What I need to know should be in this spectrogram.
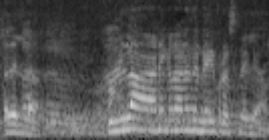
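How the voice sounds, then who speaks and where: High-pitched Kerala man mixing in English words. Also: fairly quick. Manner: mixes Malayalam with English words. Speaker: amateur vlogger. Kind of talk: casual vlog chat with friends. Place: outdoors on a trip. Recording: loud crowd and outdoor traffic noise.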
